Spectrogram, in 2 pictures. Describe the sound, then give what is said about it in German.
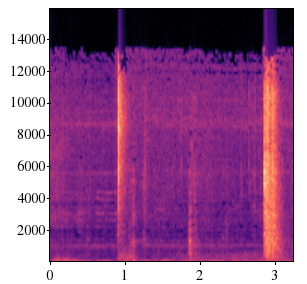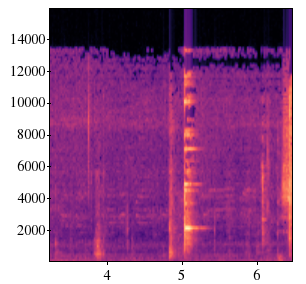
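Metal cookware clanks and scrapes a few times as a frying pan is handled and placed in the oven, with short sharp knocks and clinks spread over several seconds, over a low steady background hum. “Dazu setzen wir Pfanne im Ofen.”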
